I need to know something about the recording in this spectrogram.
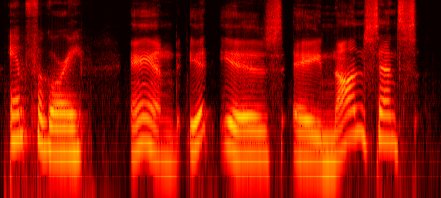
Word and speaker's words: amphigory: you were told it was a noun it is spelled a m p h i g o r y amp Fagor and it is a nonsense verse a rigoll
